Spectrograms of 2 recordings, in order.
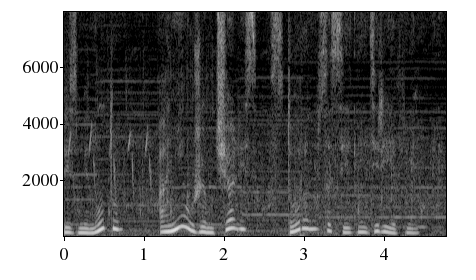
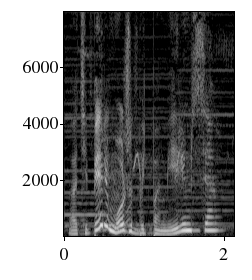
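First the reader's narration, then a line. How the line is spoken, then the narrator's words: Calm, man. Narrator (Russian): спокойно добавил доктор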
